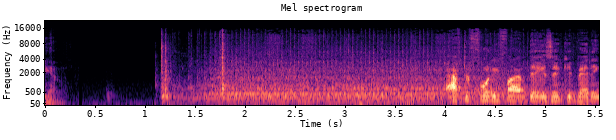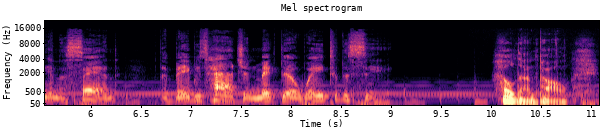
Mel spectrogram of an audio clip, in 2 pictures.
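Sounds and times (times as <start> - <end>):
film projector motor running: 1.1 - 5.6.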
